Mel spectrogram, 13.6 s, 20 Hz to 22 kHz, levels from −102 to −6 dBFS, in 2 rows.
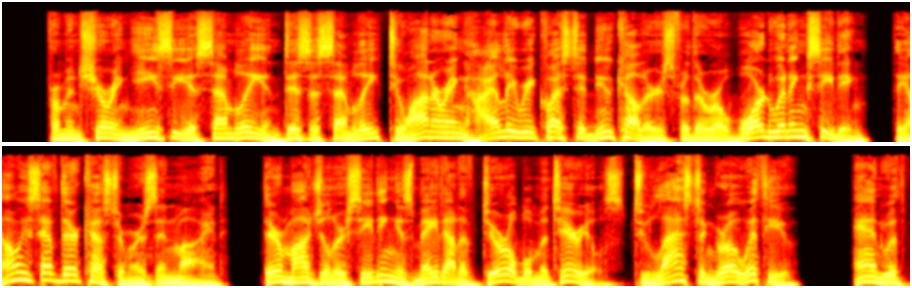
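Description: No technical faults are audible.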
